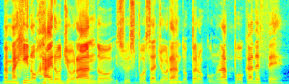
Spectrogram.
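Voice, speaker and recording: A male pastor preaching a sermon, telling the story dramatically and swinging between loud passion and hushed tones. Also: a little high, a little fast.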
